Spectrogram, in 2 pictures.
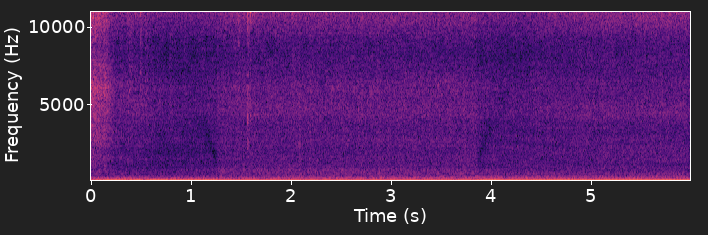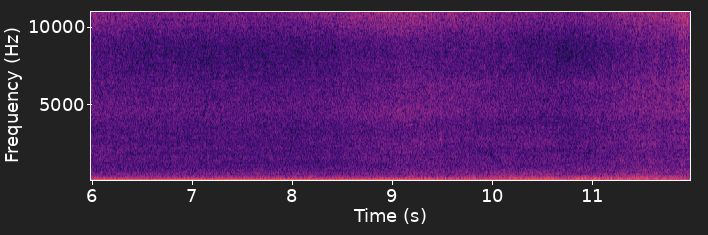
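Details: Petrol engine at idle: low, lumpy rumble that pulses and wavers instead of holding steady; vacuum leak because old, brittle PCV valve lines let the PCV valve pop out of its socket.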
